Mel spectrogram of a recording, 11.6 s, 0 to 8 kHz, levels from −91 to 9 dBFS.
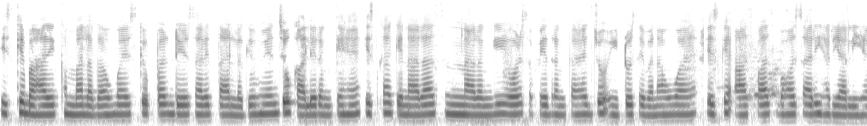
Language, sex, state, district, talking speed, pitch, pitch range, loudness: Hindi, female, Uttar Pradesh, Etah, 200 wpm, 185 Hz, 180-190 Hz, -38 LUFS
